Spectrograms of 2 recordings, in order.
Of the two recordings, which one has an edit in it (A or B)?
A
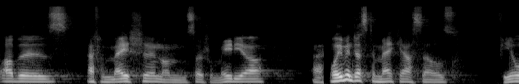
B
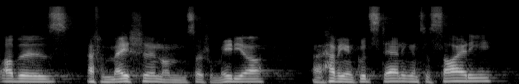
A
